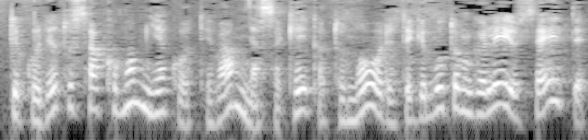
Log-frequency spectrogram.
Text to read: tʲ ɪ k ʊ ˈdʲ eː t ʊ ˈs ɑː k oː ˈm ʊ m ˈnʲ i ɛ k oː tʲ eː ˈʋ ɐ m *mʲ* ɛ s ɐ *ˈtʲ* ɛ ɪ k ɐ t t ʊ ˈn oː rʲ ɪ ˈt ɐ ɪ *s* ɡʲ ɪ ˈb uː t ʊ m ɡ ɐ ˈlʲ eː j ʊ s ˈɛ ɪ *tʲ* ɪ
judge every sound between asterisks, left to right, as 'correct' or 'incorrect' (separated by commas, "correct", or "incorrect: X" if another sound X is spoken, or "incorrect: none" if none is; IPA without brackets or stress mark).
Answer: incorrect: nʲ, incorrect: kʲ, incorrect: none, correct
